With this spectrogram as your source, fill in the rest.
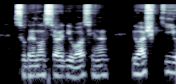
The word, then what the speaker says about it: Walsingham: É Walsingham, com O, né? Tipo Walsingham. E é a pronúncia mais próxima que nós temos do inglês.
